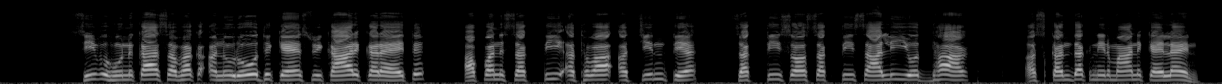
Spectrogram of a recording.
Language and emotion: Maithili, neutral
